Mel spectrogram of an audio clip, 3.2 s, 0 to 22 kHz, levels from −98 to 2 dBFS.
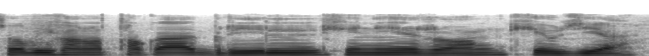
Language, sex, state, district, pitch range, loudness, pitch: Assamese, male, Assam, Kamrup Metropolitan, 125-130 Hz, -14 LUFS, 130 Hz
